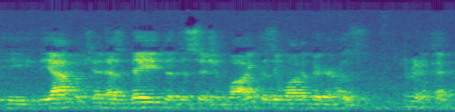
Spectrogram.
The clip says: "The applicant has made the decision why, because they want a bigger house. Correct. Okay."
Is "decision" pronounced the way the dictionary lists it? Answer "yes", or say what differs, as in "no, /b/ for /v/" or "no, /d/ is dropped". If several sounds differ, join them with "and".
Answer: yes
